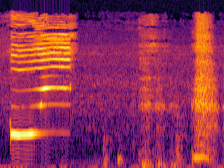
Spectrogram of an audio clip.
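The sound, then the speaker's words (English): A person makes one short, loud, high-pitched squeak, imitating a bat, followed by quieter muffled rustling and soft vocal noises. “…, are you trying to tell us something? And he sits there like a parrot on your shoulder. A bat sitting like a parrot.”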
